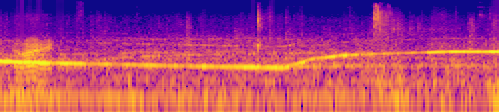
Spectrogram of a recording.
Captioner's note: siren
